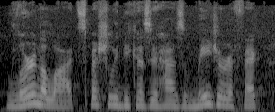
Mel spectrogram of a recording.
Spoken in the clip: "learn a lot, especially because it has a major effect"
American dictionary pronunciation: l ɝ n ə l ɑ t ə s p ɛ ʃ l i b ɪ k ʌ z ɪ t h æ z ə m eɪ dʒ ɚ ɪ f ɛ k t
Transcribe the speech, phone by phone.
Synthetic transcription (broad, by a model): l ɝ n ə l ɑ t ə s p ɛ ʃ l i b ɪ k ʌ z ɪ t h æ z ə m eɪ dʒ ɚ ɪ f ɛ k t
